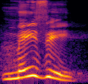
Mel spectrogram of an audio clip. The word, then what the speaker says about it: Mazie: last name, and then he basically butchered my first name. It's Mazie.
